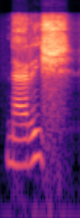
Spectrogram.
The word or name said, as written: Nariz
